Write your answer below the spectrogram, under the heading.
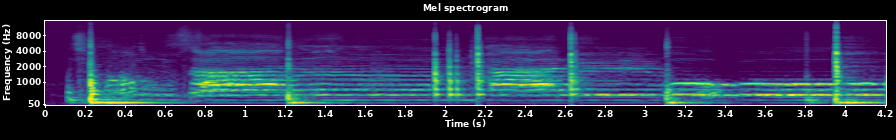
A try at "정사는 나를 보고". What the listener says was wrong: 그렇게 너무 늦게 내리면 안 되고. 정사는 나를 보고. 빨리 끊어줘야 일곱 번째 박에서 말없이가 나오지. 근데 미리 안 끊어주면은 말없이가 늦어지니까. 정사는 나를 보고.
